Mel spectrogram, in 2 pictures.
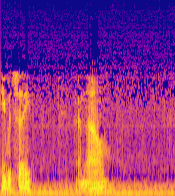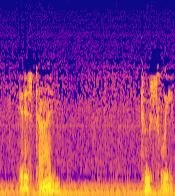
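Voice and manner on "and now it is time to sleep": very quiet, hushed radio announcer voice. Recalling a radio announcer's words over organ music, very quiet voice. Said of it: "say in a very quiet voice".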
